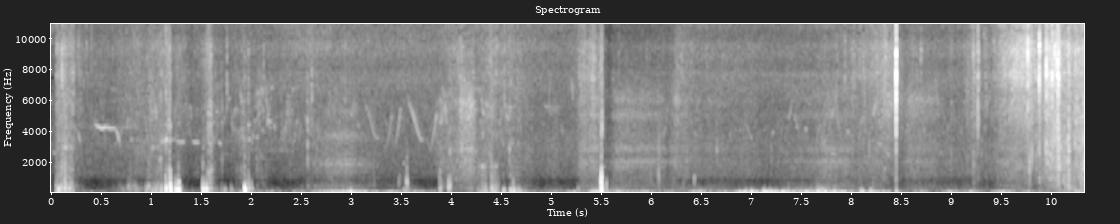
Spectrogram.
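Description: Handling and movement noise outdoors: scattered sharp knocks and rustles over a low, uneven rumble like wind on the microphone, with a few faint high chirps of a small bird.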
